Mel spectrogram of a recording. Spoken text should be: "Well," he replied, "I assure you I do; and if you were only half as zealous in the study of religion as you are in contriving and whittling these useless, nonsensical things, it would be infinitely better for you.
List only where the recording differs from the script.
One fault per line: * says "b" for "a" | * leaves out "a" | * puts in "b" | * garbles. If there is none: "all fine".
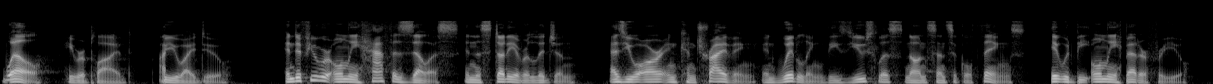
* leaves out "assure"
* says "only" for "infinitely"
